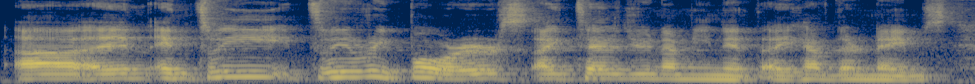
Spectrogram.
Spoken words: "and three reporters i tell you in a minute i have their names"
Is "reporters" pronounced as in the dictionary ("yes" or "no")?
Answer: no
